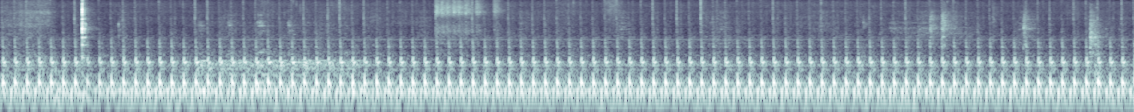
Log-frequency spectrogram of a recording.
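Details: Water hammer: rapid, even knocking in the pipes, about three thuds a second, while the boiler runs; on boiler start-up the already dripping tap drips faster, creating a repeating water hammer cycle.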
